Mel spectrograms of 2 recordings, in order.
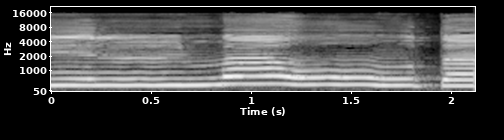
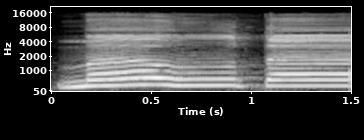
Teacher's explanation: تا کھڑی زبر تا ایک الف کے برابر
